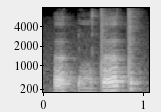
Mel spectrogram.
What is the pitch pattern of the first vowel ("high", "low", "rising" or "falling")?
rising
